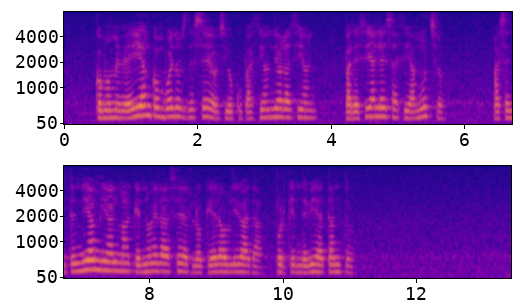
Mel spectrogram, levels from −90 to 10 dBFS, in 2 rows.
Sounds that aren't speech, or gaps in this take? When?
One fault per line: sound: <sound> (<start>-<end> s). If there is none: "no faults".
no faults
